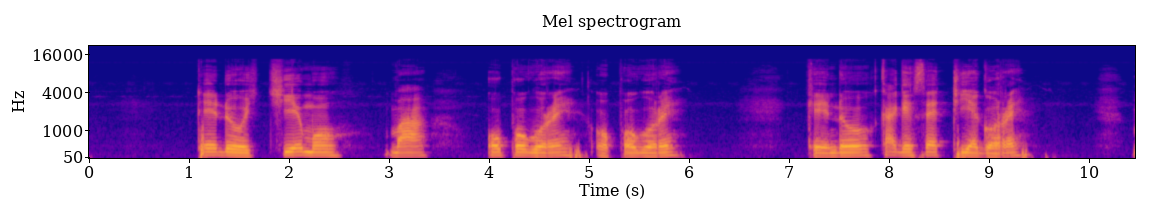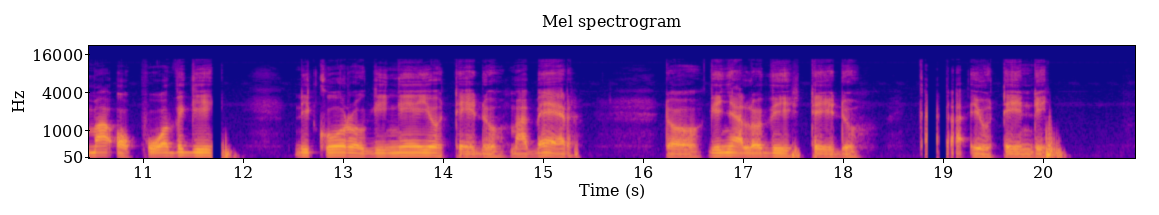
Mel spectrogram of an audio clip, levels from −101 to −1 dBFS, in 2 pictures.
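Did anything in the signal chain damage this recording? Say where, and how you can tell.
Yes, a digital broadcast dropout at the receiver. After "ma opuothgi", 11.69 to 11.79 s fades out in 3 ms. From 18.79 to 19.14 s there are scattered holes. The sound goes truly silent instead of being smeared over, so failed frames were muted rather than concealed.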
